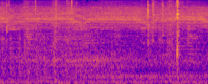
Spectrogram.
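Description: A sharp click near the end, with a fainter one about midway, as the code-reset lever of a black key lock box is moved, over faint background music.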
